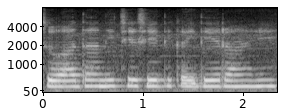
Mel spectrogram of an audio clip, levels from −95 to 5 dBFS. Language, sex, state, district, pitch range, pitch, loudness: Hindi, female, Rajasthan, Barmer, 210-220 Hz, 215 Hz, -13 LUFS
